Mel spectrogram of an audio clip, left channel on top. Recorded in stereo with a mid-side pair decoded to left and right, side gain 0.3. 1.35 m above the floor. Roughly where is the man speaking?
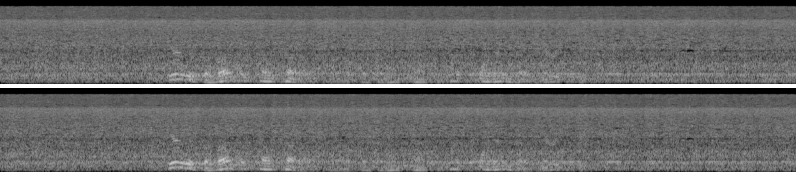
Ahead right.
